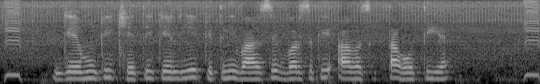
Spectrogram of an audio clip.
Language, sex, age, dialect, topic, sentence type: Hindi, female, 31-35, Marwari Dhudhari, agriculture, question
